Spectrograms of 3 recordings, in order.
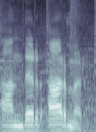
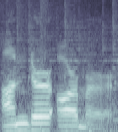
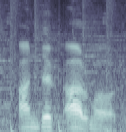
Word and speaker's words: Under Armour: En inglés, las R's se pronuncian desde aquí. Como que estás tragando la R. En Latinoamérica o en español, la R es mucho más en la boca. Entonces muchos latinos dicen Under Armour, y es normal. Si quieres sonar un poquito más nativo, pronuncia la R desde aquí. Under Armour.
